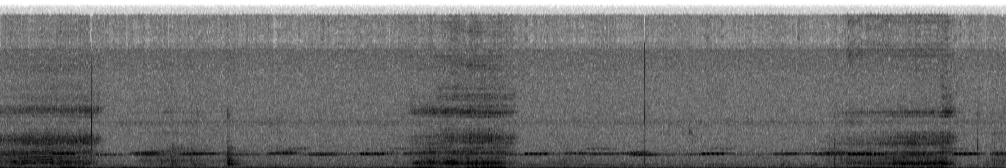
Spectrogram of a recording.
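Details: Adult man (husband) snoring while asleep: quiet rhythmic snoring breaths about every six seconds under steady room hum and faint whistling noise.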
